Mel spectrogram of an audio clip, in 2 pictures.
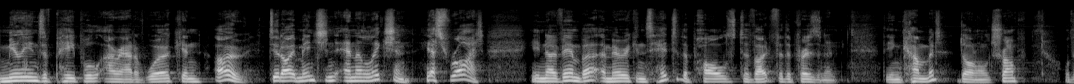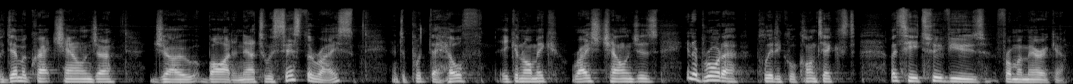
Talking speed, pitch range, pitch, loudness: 175 wpm, 125-155 Hz, 135 Hz, -19 LUFS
